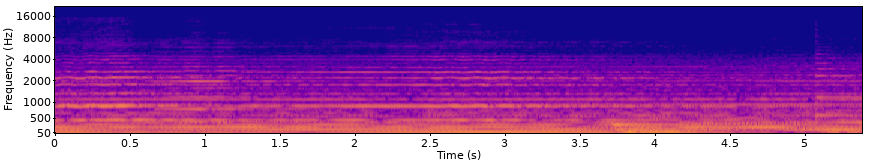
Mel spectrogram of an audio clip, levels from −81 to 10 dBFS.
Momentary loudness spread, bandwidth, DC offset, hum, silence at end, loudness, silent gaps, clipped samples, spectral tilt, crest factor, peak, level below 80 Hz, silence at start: 3 LU; 7.4 kHz; under 0.1%; none; 0 s; -22 LUFS; none; under 0.1%; -8.5 dB/octave; 12 dB; -8 dBFS; -26 dBFS; 0 s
